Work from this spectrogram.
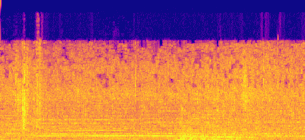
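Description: A thunderstorm sound effect of heavy, steady rain pouring on surfaces under low rolling rumbles of thunder, loud and continuous with no voices.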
